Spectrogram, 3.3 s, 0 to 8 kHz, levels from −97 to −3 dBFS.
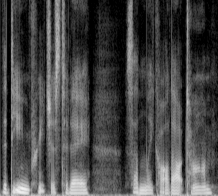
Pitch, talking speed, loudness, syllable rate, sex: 140 Hz, 165 wpm, -18 LUFS, 4.8 syllables/s, female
